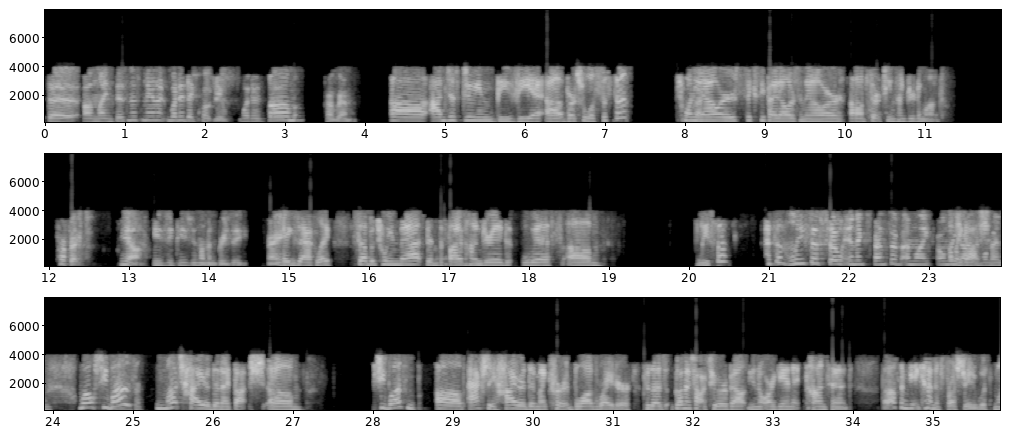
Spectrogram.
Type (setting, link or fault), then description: link, phone line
